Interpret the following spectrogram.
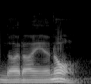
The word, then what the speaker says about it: nārāyaṇam: If narayanam is at the end of a line, it's pronounced narayanom.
